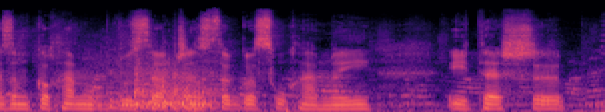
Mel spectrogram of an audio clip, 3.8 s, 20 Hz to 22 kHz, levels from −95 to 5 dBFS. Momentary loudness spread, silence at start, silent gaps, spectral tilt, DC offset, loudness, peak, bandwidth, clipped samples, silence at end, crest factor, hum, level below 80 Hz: 9 LU; 0 s; none; -4 dB/octave; under 0.1%; -30 LUFS; -14 dBFS; 16.5 kHz; under 0.1%; 0 s; 16 dB; none; -54 dBFS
